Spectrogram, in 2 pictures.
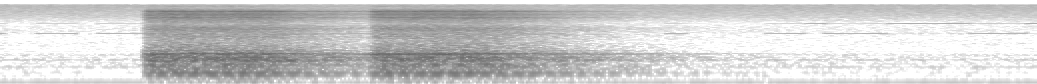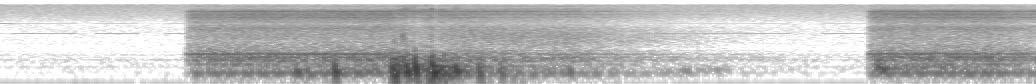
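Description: Cloth rustling and handling sounds in four bursts that start suddenly and fade. The third burst, about six seconds in, is the longest and has a few sharp knocks about seven seconds in.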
